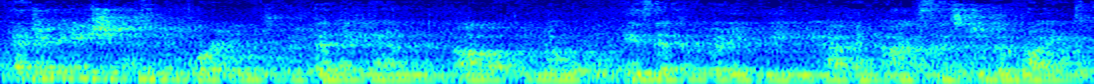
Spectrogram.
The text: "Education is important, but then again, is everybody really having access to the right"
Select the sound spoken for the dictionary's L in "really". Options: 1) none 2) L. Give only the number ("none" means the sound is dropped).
1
